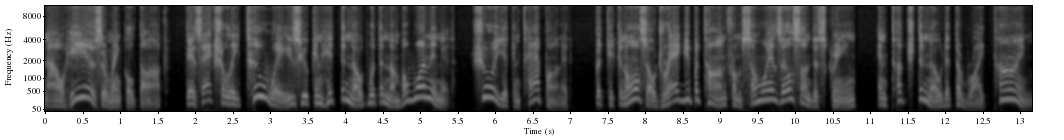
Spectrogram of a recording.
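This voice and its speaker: A put-on character voice delivers the lines at a moderate pace and a middle pitch. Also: very clean recording, silent background. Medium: video game. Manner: breezy, wisecracking.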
